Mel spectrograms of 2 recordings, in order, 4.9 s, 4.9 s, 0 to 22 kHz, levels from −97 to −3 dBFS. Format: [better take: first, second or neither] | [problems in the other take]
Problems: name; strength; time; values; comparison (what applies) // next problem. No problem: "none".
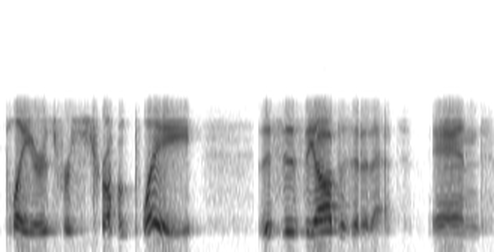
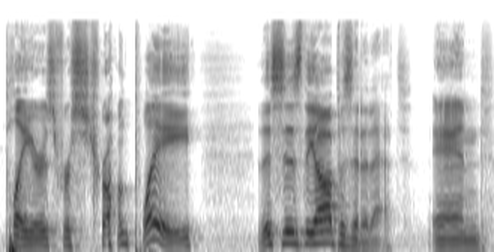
second | phone-call audio; nothing above 4 kHz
